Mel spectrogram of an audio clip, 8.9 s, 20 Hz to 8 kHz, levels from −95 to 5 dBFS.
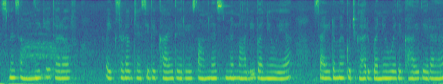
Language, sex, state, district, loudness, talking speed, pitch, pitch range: Hindi, female, Chhattisgarh, Korba, -14 LUFS, 180 wpm, 240 Hz, 235-250 Hz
